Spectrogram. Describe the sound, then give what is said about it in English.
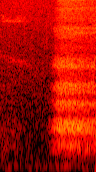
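A person outdoors beneath trees takes one faint breath, a soft airy inhale that starts halfway through after near silence and holds to the end. “I'm just taking a few breaths”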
